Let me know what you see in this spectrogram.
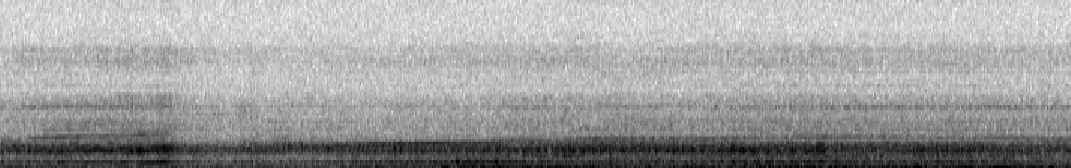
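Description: Motorcycle engine running while riding at road speed. The engine note drops about two seconds in, then climbs slowly and holds steady.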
